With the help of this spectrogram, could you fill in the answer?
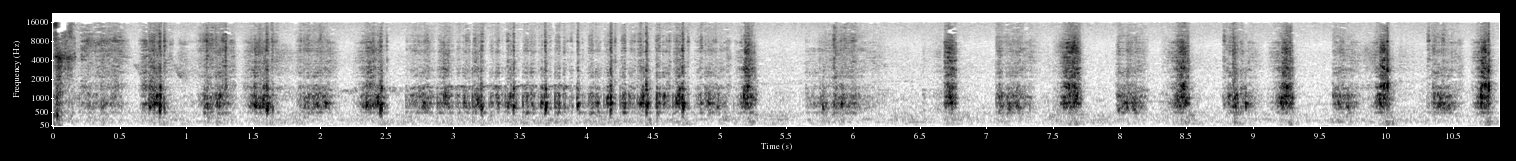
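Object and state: Plastic camcorder lens hood.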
